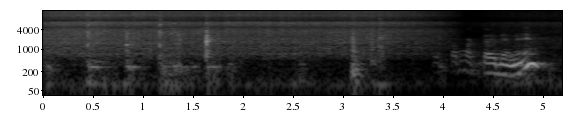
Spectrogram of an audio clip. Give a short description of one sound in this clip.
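Food sizzles loudly on a hot pan.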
